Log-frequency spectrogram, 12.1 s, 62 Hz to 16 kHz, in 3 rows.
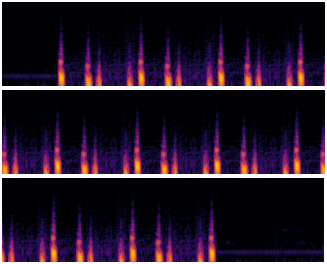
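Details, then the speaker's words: Recording during expiration, so no S2: slow regular heartbeat at 60 a minute with both S3 and S4 per cycle; S3 and S4 gallop. "here is a patient with both an S3 and an S4 at a heart rate of 60 beats per minute with a recording made during expiration and thus without an S2"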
